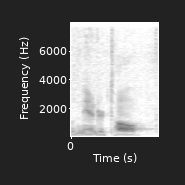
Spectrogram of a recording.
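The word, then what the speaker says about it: Neanderthal: then homohabilis neander um the Germans pronounce it with a hard T like my last name so neander tall that's how I pronounce it too here's a fun fact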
